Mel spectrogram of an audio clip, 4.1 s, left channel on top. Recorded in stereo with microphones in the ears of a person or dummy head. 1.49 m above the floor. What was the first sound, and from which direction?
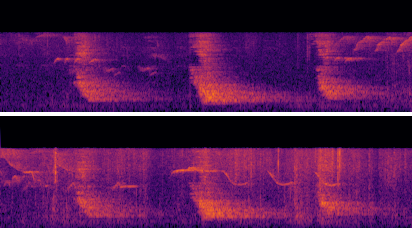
Tape being pulled, 15° right (ahead or behind).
